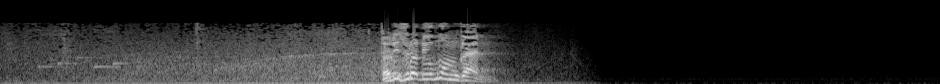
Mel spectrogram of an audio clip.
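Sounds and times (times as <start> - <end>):
mobile phone ringtone going off: 0.4 - 1.6
speech: 3.8 - 5.0.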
